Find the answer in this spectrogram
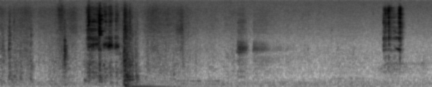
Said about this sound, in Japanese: これ今今写真撮ってますけど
